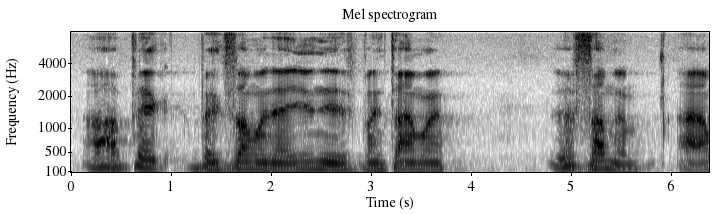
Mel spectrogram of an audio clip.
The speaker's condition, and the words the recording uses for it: ALS (motor neuron disease). Yet, I continue to lose things, such as my ability to speak clearly.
